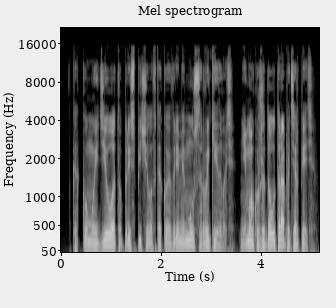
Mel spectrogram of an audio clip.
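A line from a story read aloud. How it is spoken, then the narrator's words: Angry growl. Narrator (Russian): прорычал спецагент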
